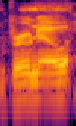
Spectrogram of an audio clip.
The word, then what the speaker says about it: Bruneau: Don't ask me what I used to say it was, but it was not Bruneau.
